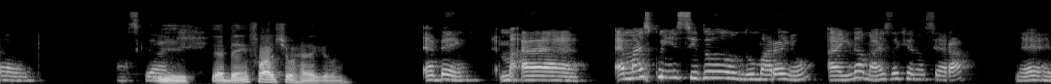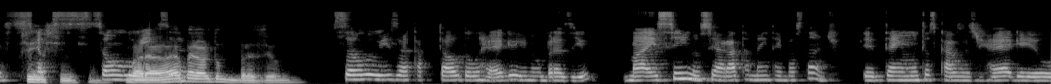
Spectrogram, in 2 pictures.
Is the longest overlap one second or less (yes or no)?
no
